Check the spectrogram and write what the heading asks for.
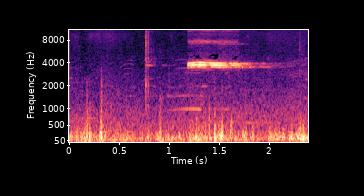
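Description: Referee's whistle: one steady, high-pitched blast starting just over a second in, over low outdoor field noise.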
